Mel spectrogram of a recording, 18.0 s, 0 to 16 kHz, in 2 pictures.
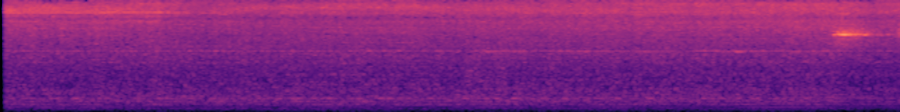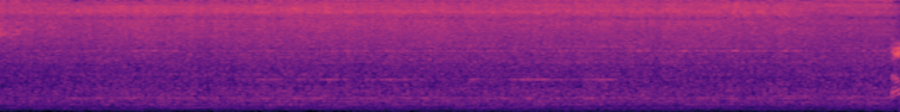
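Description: Makino A88 horizontal machining center's spindle running steadily in its warm-up program at about 1000 rpm: a constant mechanical hum with a thin high whine over it. A brief high squeak comes about halfway through.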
